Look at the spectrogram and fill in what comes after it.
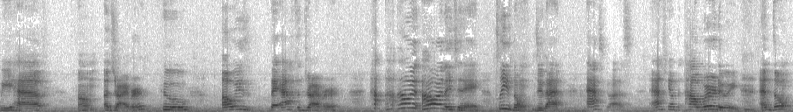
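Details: Dysarthria in an adult woman with cerebral palsy who is able to talk.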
